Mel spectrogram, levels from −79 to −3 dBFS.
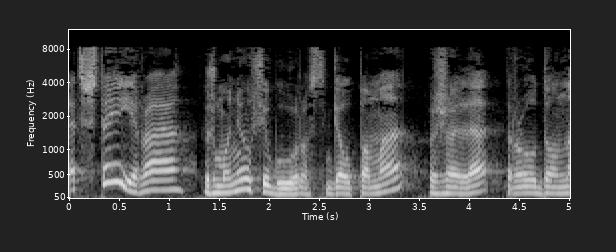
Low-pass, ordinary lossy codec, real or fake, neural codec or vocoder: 10.8 kHz; MP3, 32 kbps; fake; codec, 24 kHz, 0.9 kbps, WavTokenizer, medium speech release version 2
